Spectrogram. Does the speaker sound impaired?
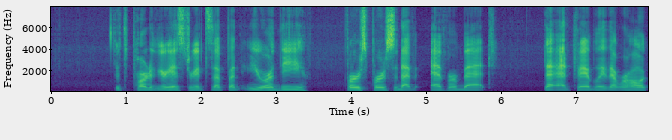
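Yes: Duchenne muscular dystrophy; relies on breathing machine.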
